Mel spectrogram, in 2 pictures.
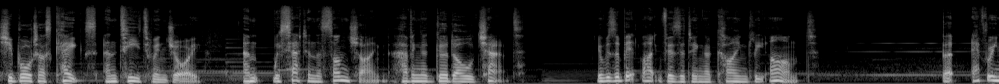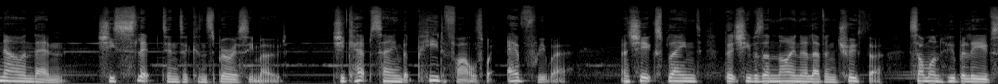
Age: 30-49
